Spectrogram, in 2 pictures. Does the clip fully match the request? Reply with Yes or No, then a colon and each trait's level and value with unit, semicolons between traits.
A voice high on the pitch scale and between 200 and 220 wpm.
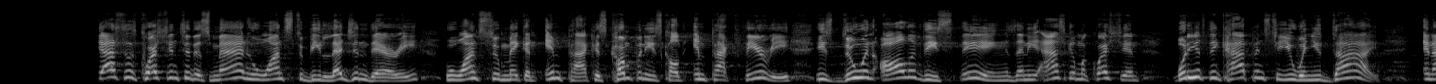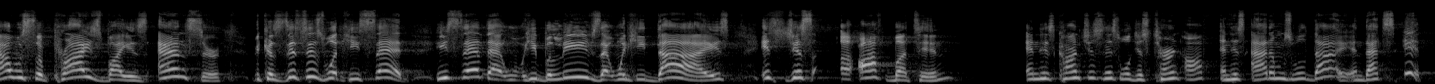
No: very high, 250 Hz; average, 185 wpm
